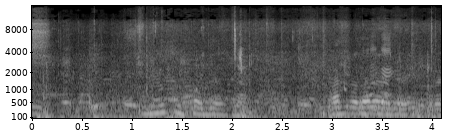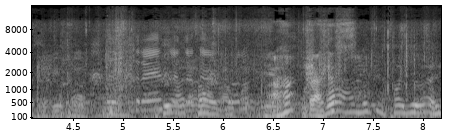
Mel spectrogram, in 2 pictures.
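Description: A middle-aged woman talks nearby.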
